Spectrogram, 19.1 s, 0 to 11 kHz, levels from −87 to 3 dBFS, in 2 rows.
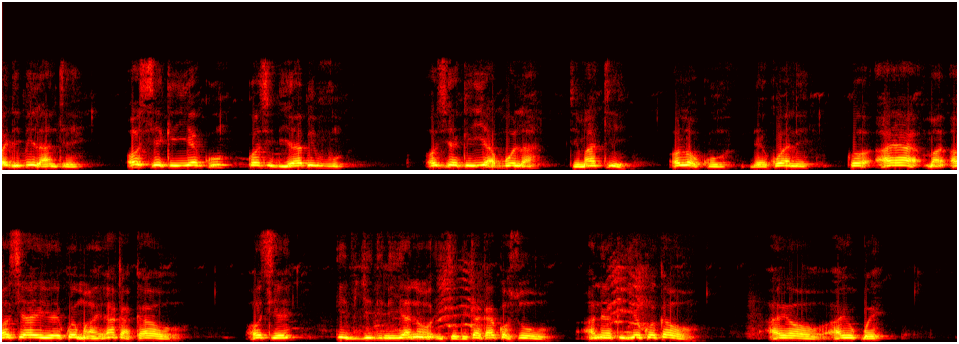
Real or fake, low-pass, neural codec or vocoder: real; 7.2 kHz; none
